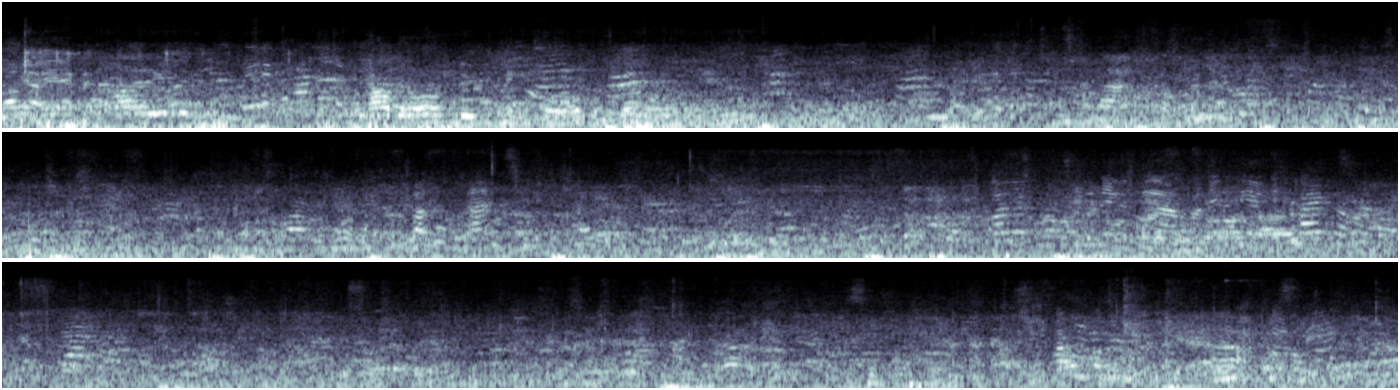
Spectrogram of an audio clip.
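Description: Footsteps tread on paving stones.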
